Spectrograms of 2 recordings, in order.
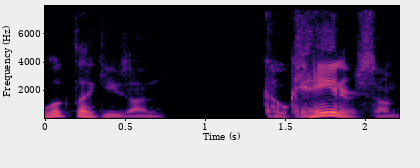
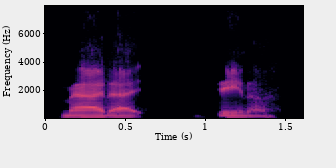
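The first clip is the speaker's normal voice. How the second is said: ordinary delivery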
